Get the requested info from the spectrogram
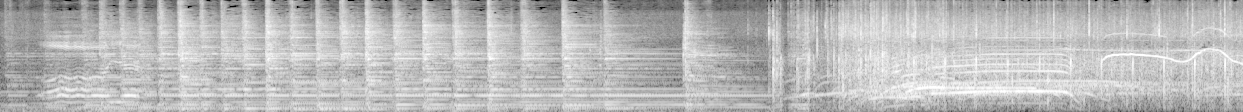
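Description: Guitar strummed hard in fast, even chords under a man's wavering sung note, the closing bars of the song, cut off abruptly about eight seconds in. The audience then applauds and cheers, with whistles.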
